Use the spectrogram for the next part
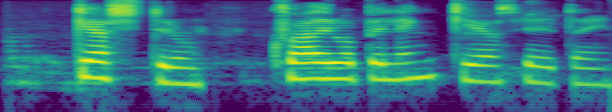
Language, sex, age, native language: Icelandic, female, 11, Icelandic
